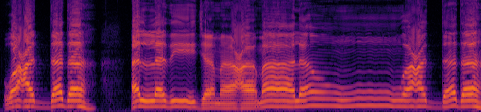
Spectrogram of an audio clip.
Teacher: ہا کو اچھی طرح سے گلے کے درمیان سے ادا کریں گے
